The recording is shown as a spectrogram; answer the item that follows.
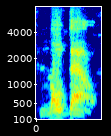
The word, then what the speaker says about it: modal: every pair of meundies is made from Source modal a fabric that's twice as soft is cotton okay pronounced modal m o d a l nothing can describe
